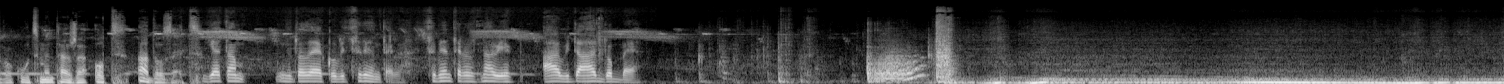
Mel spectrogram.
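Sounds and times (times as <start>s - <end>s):
speech: 0.0s - 6.5s
passenger car underside scraping dried clay and stones on rutted dirt track: 6.0s - 9.9s
low engine rumble: 8.0s - 15.0s.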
